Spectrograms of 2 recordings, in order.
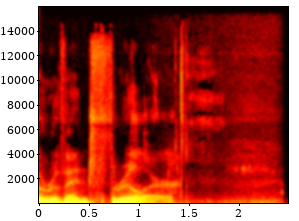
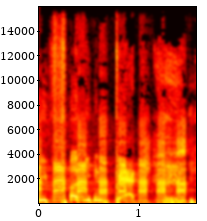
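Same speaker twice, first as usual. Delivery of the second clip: higher, drawn-out mock-angry curse; Chucky; 5 semitones higher, much slower than usual. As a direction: imitate an angry doll, laughing it off. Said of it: "He's so angry".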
